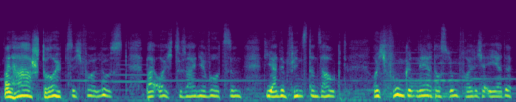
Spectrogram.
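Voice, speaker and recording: An actor playing a melancholy, brooding sailor who declaims in a solemn, poetic, visionary way in a German radio drama. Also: male voice, on the high side, level tone, normal speed, warm tone, soft background music, lightly acted. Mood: fervent, visionary. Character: melancholy, brooding male sailor, estranged from life, longing for earth.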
